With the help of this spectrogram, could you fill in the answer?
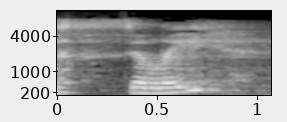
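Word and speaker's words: Cilley: For those that aren't aware, what I'm referring to is the FlyLady system by Marla Silly. I'm always not sure how to pronounce her name until she said it's silly.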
